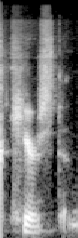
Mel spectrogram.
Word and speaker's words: Kirsten: say that is because she recently said no one ever pronounces my name right. It's Kirsten.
